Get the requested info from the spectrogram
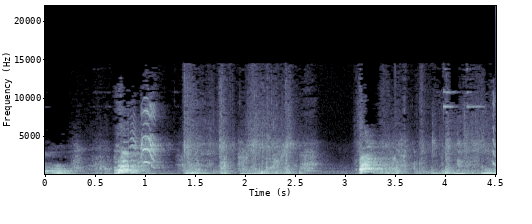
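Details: Siberian huskies at a dinner party, August 30, 2022: two strong, abrupt barks about two and a half seconds apart, with softer grumbling dog sounds and low background noise between them.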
